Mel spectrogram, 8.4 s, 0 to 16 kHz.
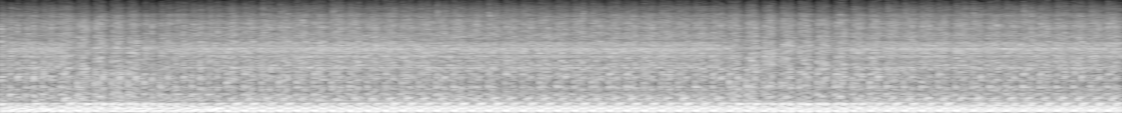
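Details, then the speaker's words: LS-swapped GMC K10 truck, not firing on cylinders 2, 3, 5, 8; loud uneven lumpy V8 idle dipping toward bog, like limp mode; owners doubt a plug causes it and suspect TPS or MAP sensor. "but that plug wouldn't make it bog like that yeah that's nice that's like a TPS or map sensor"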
